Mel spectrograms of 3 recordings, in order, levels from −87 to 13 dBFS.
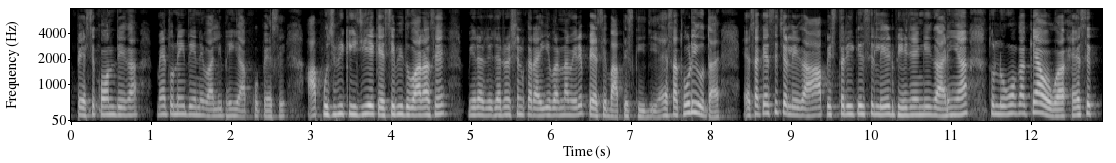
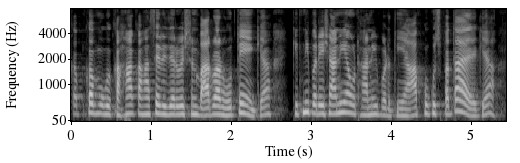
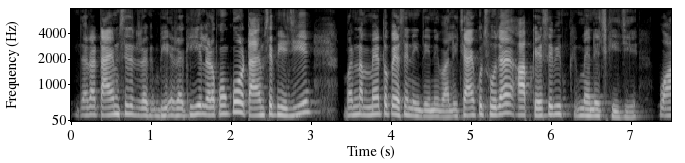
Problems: none marked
